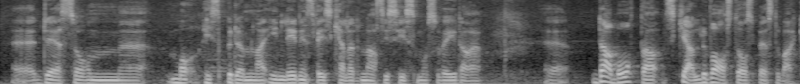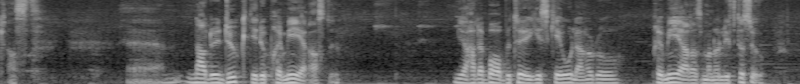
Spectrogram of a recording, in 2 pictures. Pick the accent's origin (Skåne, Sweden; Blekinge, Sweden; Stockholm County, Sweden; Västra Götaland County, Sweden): Skåne, Sweden; Kristianstad; also born or lived in United States; jag är född nere i Skåne på Kristianstad BB. Uppväxt i Sverige nere i Skåne nästan hela uppväxten utom 2,5 år som jag gick i skola i USA.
